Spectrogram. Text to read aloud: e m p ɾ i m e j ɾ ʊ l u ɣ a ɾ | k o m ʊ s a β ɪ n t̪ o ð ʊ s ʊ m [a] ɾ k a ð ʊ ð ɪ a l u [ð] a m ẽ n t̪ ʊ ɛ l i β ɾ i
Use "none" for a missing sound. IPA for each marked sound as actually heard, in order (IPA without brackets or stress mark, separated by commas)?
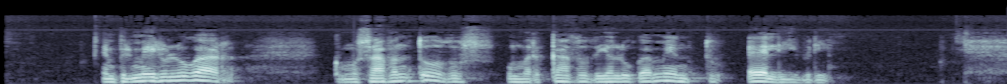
e, ɣ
